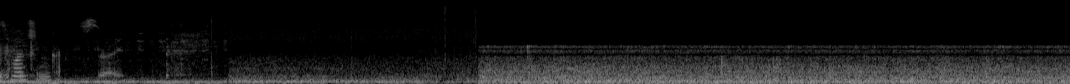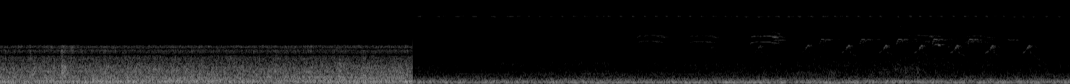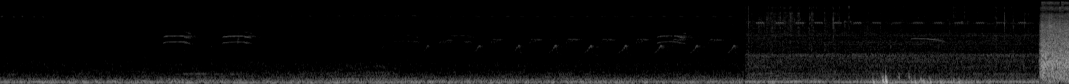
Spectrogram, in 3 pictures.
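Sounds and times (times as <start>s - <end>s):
low outdoor rumble: 0.0s - 14.8s, 28.9s - 32.0s
rain hiss: 1.6s - 4.8s, 28.9s - 32.0s.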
